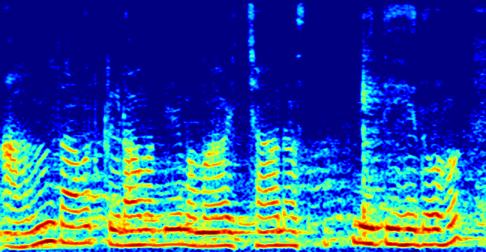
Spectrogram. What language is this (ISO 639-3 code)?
san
